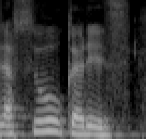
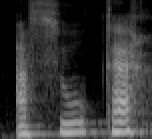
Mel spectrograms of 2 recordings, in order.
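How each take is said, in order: First: Said in the usual way. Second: Açúcares said softly in parts, a-çú-ca... res; slow, quiet açúcares, split as if writing it; broken into syllables. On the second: Shown as a demonstration. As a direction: softly dictate açúcares with a pause before res.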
